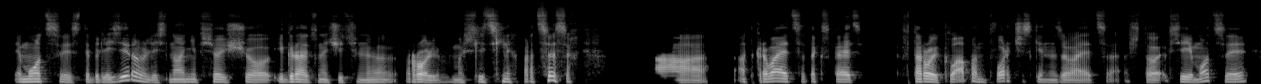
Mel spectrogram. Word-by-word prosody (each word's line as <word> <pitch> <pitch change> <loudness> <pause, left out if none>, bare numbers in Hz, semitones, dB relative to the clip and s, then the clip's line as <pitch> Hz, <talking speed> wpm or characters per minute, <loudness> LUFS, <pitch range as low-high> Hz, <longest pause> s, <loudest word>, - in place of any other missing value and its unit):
эмоции 125 -3 +1
стабилизировались, 110 - 0
но 115 0 +1
они 115 +1 -1
всё 120 +3 -2
еще 105 -1 0
играют 115 -3 +4
значительную 105 0 -4
роль 120 -5 +4
в 110 +2 -17
мыслительных 115 +4 -3
процессах. - - 0 1.0
А, 95 -2 +2 0.3
открывается, 130 0 +2
так 120 - -5
сказать, 115 -1 0 0.4
2 - - +5
клапан, 115 - 0
творческий 145 -3 -2
называется, 105 0 -3
что - - -2
все 120 -2 0
эмоции 130 0 -1
115 Hz, 110 wpm, -27 LUFS, 105-125 Hz, 1.0 s, 2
